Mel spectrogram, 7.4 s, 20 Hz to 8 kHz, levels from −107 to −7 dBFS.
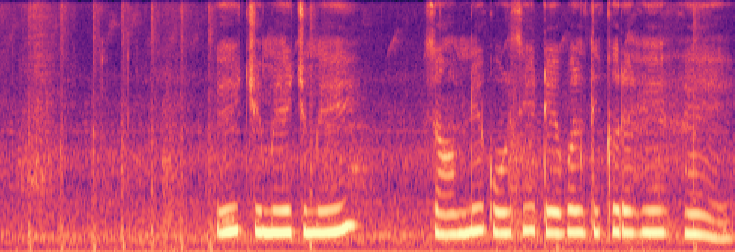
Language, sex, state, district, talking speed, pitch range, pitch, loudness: Hindi, female, Rajasthan, Jaipur, 75 wpm, 250-265 Hz, 260 Hz, -12 LUFS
